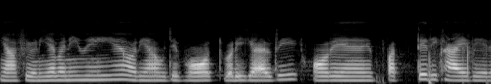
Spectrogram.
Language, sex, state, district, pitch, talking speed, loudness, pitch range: Hindi, female, Maharashtra, Dhule, 190 Hz, 205 wpm, -19 LUFS, 185-205 Hz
